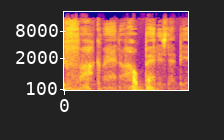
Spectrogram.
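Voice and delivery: hushed, voiceless disgust at the beer; disgusted whisper. Retold or imitated. Newcomer whispering his disgust at the awful pub beer. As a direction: whisper it like you can't believe the taste.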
